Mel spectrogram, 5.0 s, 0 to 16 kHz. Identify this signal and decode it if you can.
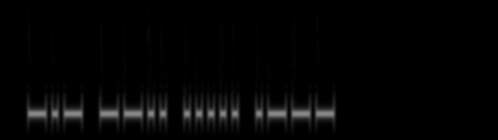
Morse code, heard as a keyed tone, about 20 wpm, 700 Hz. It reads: KZ5J
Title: USA Call Signs - 4 Characters - Repeated 2x - 20wpm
